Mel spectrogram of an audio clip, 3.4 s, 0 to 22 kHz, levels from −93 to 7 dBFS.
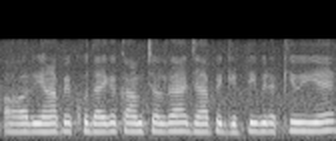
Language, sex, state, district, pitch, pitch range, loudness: Hindi, female, Haryana, Charkhi Dadri, 205 Hz, 195-210 Hz, -12 LUFS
